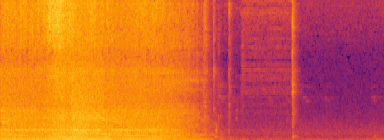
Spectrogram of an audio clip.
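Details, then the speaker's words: Fiat Barchetta after MAF sensor removal and cleaning: engine starts, runs roughly about three seconds, sputters and dies because the MAF sensor was left unplugged on reassembly. "Oké, laten we het een keer opstarten en kijken hoe het klinkt (motor start, sputtert en valt dan uit)"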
